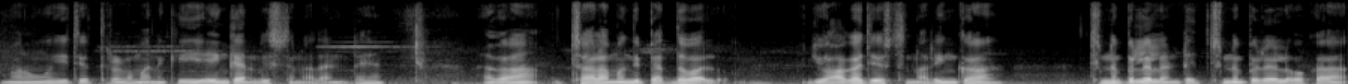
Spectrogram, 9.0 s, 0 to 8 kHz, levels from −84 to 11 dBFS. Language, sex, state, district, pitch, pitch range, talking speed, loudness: Telugu, male, Andhra Pradesh, Chittoor, 130 Hz, 125-145 Hz, 140 wpm, -18 LUFS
